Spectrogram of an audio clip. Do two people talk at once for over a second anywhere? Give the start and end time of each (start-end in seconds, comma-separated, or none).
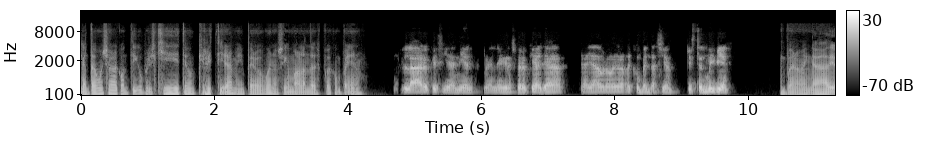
none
